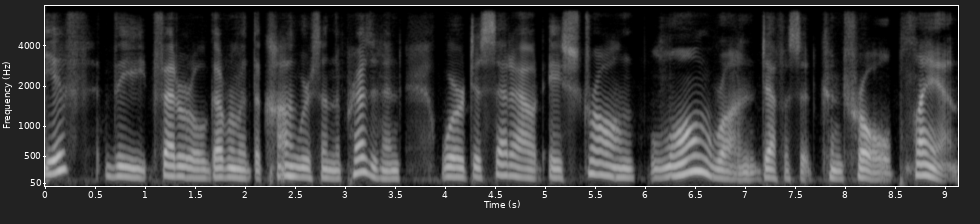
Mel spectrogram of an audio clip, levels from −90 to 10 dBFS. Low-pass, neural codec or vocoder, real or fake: 7.2 kHz; codec, 24 kHz, 1.2 kbps, DualCodec; fake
